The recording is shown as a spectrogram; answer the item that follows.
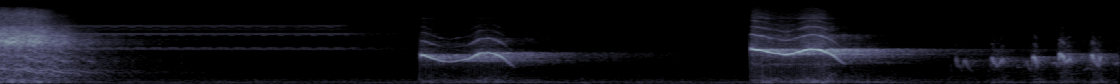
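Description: Film-soundtrack interlude of eerie effects: a loud noisy crash with a held high tone at the start, then two wavering, whistle-like calls of about a second each, a few seconds apart, and short chirping notes near the end.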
